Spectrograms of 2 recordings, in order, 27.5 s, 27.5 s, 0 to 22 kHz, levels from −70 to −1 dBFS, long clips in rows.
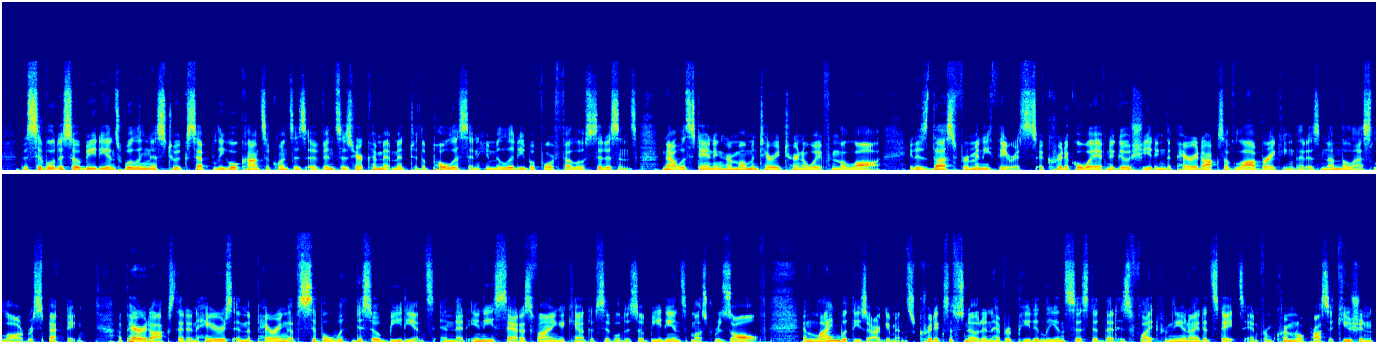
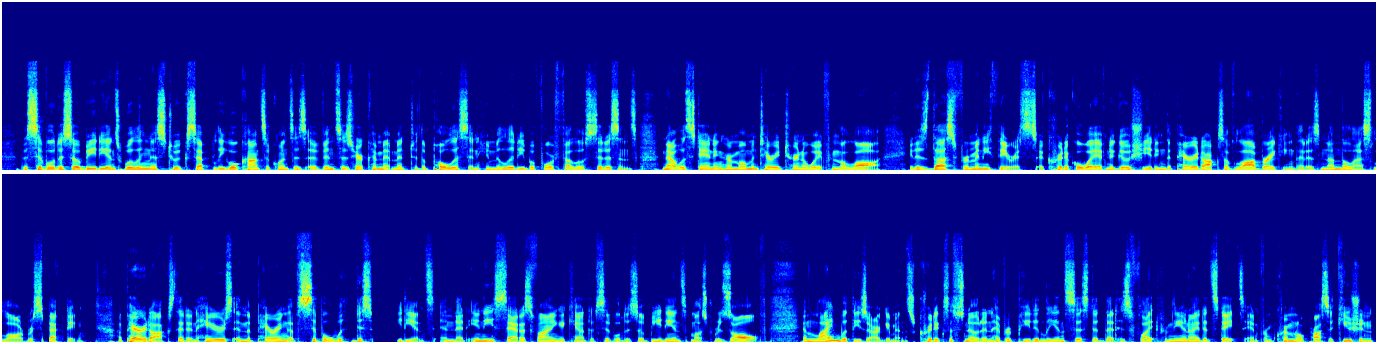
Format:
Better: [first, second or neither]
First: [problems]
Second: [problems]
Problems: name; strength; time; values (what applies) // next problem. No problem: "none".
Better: first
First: none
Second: audio cutting out; at 17 s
